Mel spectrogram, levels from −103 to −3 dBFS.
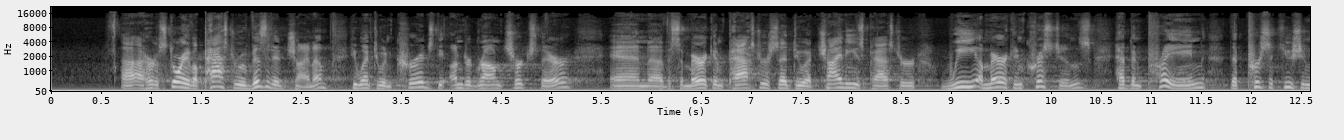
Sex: male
